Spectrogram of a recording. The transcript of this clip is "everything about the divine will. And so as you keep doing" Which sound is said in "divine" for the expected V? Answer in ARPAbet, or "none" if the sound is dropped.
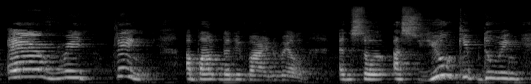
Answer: V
